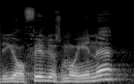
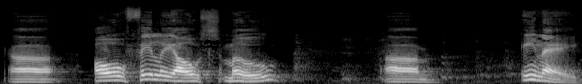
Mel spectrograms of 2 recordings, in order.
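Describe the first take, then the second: First: It uses the modern spoken Greek pronunciation. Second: It uses the old classroom Greek pronunciation. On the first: "If I said" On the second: "if you want to pronounce it in Bible school Greek"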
